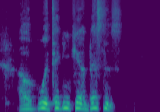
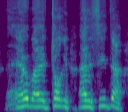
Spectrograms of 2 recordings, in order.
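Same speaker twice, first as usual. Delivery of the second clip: ordinary delivery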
